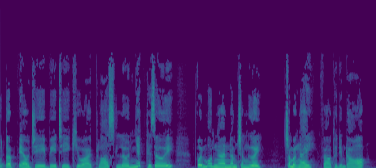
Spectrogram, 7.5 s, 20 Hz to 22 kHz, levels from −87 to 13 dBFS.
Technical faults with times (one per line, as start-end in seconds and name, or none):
none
